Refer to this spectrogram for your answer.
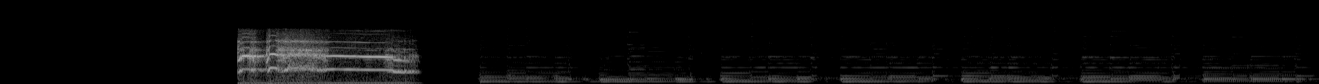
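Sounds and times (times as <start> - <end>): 
rooster crowing: 2.4 - 4.2.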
